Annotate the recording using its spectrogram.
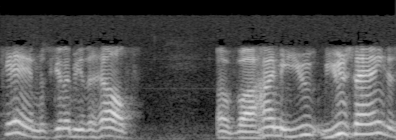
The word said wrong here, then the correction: Jaime Jaquez: Is that how you say it? – No. Jaime Jaquez.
